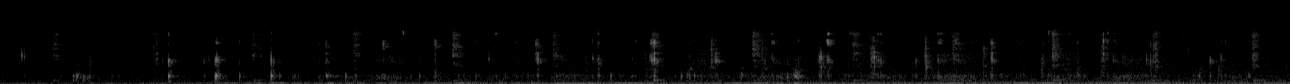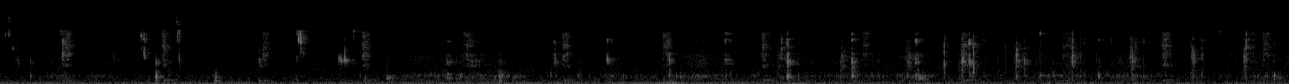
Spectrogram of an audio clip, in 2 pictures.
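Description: A 2Keep Fit protein bar with small biscuit pieces is chewed close up, with a long run of soft, irregular crunchy bites and squishy chewing and no talk.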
